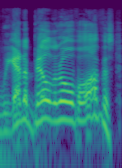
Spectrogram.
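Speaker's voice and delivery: mock urgent crew. Crew voiced in panic.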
